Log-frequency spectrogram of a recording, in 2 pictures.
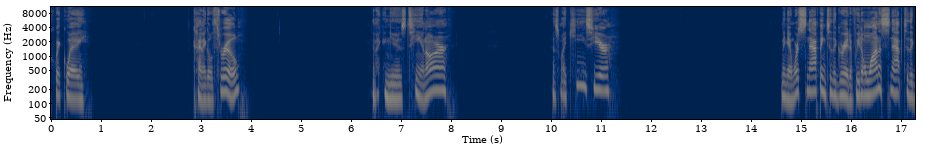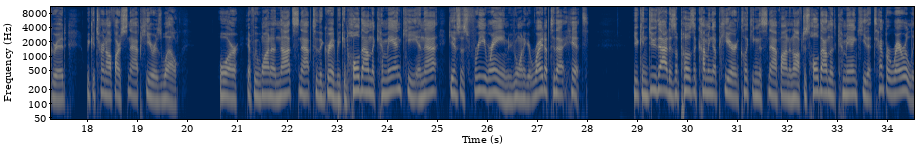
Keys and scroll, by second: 2.2 Delete, 11.2 Delete, 16.3 Delete, 28.4 Delete.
